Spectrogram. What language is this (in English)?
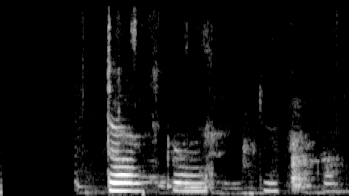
Icelandic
